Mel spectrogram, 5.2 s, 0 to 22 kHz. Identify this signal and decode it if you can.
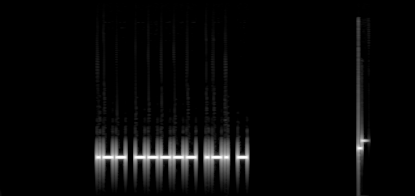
Morse code, heard as a keyed tone, about 30 wpm, 700 Hz. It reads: W0RT
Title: USA Call Signs - 6x Character Spacing - 30wpm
